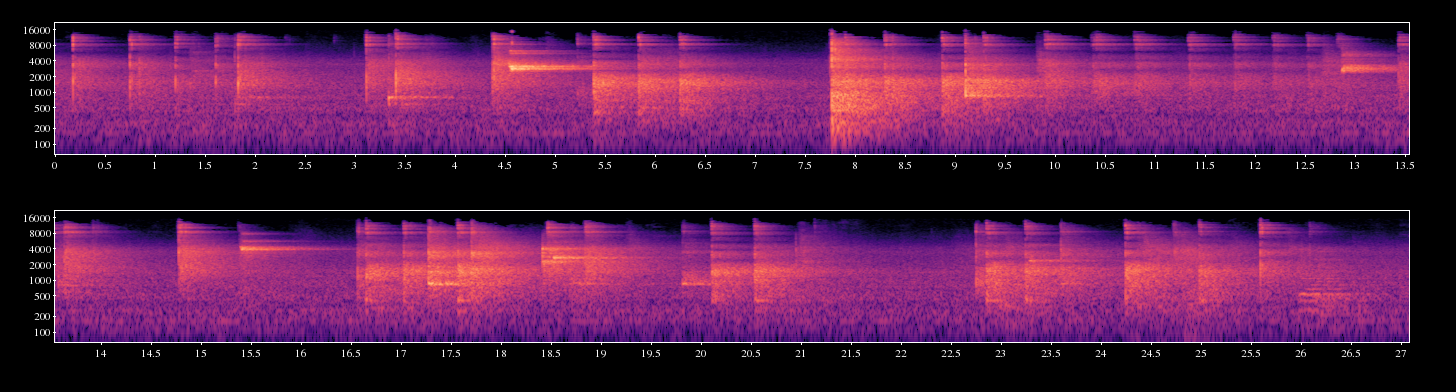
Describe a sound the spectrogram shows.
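A table tennis ball clicks back and forth off paddles and a table in a reverberant hall.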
